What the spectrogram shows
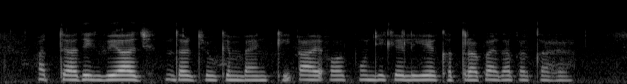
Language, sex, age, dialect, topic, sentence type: Hindi, female, 18-24, Kanauji Braj Bhasha, banking, statement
